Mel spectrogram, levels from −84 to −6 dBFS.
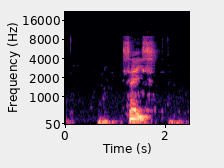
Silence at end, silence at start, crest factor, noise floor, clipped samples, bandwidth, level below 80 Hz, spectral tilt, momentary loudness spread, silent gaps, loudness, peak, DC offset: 0.2 s; 0.65 s; 18 dB; -59 dBFS; under 0.1%; 9.4 kHz; -42 dBFS; -5.5 dB/octave; 24 LU; none; -17 LUFS; -2 dBFS; under 0.1%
